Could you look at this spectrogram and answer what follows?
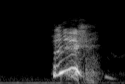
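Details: Person with first cold of the season, asthma causing chest tightness, three days of sinus pressure and two days of fever: one loud, sharp voiced sneeze with a short breath afterward.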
